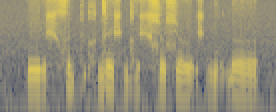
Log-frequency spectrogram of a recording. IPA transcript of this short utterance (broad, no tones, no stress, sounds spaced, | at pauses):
ɲ ɘ ʃ s ɘ kʲ o̰ x d e ʃ ɡʱ ə ʃ ɕ ɒ ɕ œ l ḛ ʃ ɡ͡b o̰ ɗ ə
